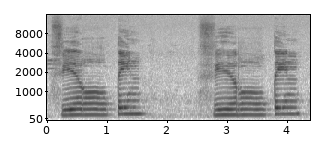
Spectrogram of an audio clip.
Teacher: را ساکن سے پہلے حرف کے نیچے زیر ہے لیکن را پھر بھی موٹی پڑھی جاتی ہے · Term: را موٹی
